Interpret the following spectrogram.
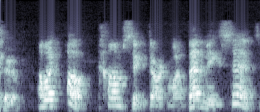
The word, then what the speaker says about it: Komsic: And we also have a English dark and mild ale called Cosmic Dark and Mild, spelled with a K. Yes, Paul That's his Komsic.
